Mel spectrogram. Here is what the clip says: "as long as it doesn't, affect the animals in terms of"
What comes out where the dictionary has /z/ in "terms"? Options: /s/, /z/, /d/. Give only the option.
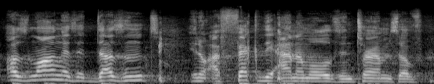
/z/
